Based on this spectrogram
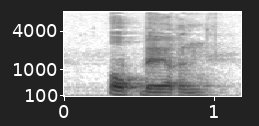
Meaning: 1. to lift up, to raise 2. to cheer up, to comfort
- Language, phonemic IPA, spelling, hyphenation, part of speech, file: Dutch, /ˈɔbørə(n)/, opbeuren, op‧beu‧ren, verb, Nl-opbeuren.ogg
